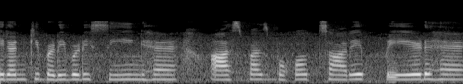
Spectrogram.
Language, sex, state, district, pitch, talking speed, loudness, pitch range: Hindi, female, Chhattisgarh, Bilaspur, 230 Hz, 140 wpm, -18 LUFS, 225-235 Hz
